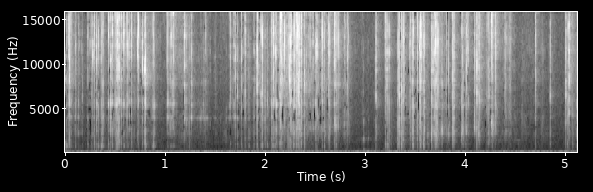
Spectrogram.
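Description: A pink round roller hair brush with plastic bristles and a wooden handle is twisted and rubbed in both hands with the fingertips. The result is a continuous run of bright, crackly scratching and flicking of the bristles over a low steady hum.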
